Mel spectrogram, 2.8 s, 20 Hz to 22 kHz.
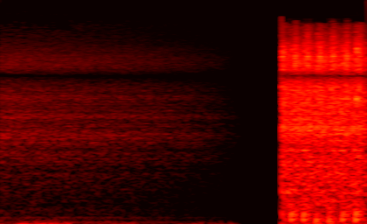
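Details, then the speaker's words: Restored Sears 10XL riding mower tractor, small single-cylinder engine chugging evenly at about three beats a second with no knock or miss: normal idle. "I just wanted to hear it run again"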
